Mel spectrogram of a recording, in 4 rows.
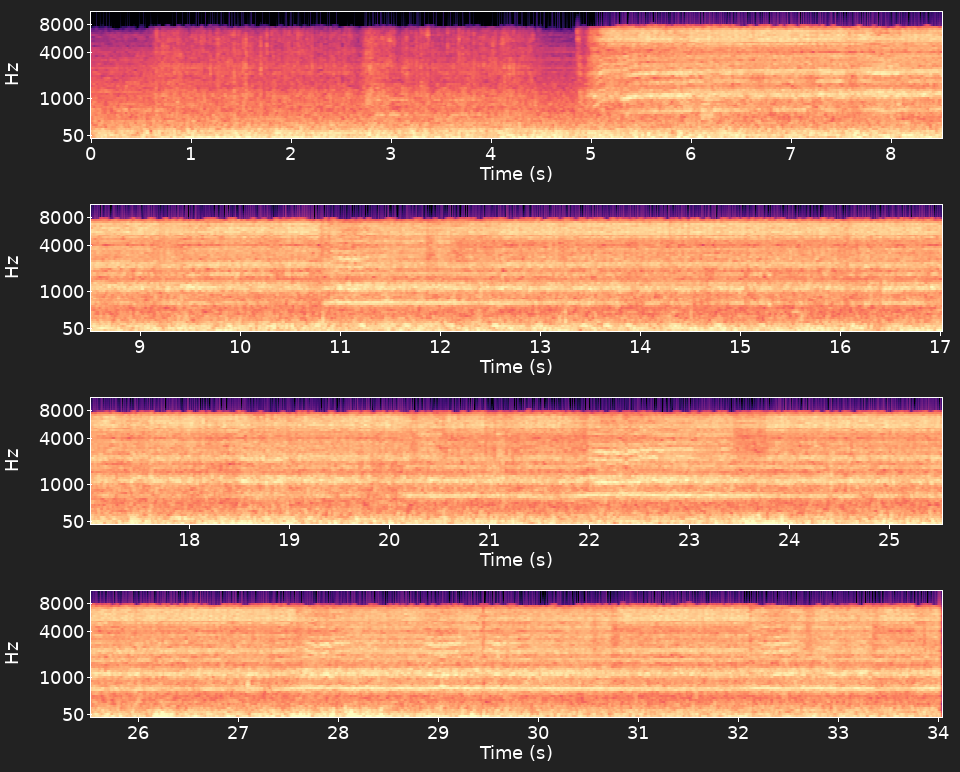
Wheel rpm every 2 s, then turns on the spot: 20, 20, 50, 160, 160, 160, 160, 160, 160, 160, 160, 160, 160, 160, 160, 160, 160.
0-4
